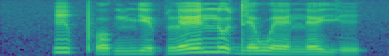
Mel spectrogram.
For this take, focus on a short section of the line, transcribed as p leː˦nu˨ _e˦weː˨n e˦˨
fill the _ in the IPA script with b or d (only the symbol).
d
